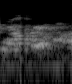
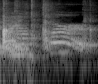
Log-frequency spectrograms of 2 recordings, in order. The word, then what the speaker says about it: Melbourne: I'm officially now registered for the Rotary International Conference in Melbourne. And it is pronounced Melbourne, it's not Melbourne, Australia, it's corrected by Australia.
